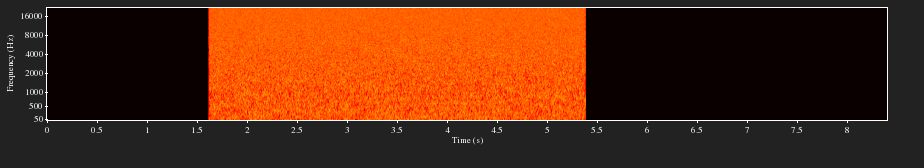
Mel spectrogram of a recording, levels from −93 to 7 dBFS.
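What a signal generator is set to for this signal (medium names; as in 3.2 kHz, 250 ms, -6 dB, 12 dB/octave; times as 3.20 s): noise white, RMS -19.5 dBFS 3.76 s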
